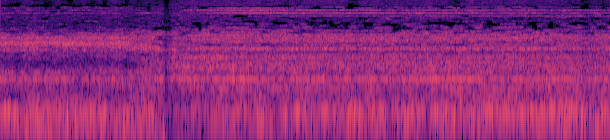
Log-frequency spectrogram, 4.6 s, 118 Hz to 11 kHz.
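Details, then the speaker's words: LF Bros diesel heater at 2.5 kW, heard inside a tent around 11 p.m.; noise about the same as at 2 kW: steady low hum with soft rushing fan, no ticks, surges or rattles; normal running. "And honestly, the noise is pretty much the same."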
